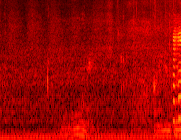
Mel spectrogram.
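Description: A steady low hum, with one short voiced sound about a second in that rises and then falls in pitch.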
